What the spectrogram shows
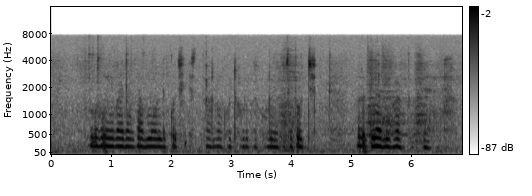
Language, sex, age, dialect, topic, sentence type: Hindi, female, 18-24, Kanauji Braj Bhasha, agriculture, statement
